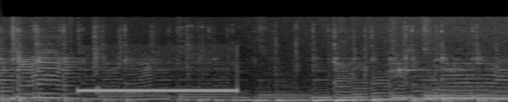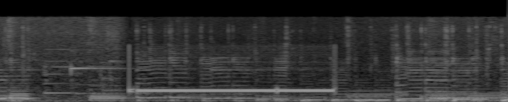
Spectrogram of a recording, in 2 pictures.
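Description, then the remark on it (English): A telephone line rings twice after a number is dialed with the wrong area code, each a steady two-second ringback tone separated by a pause, with a brief beep between them. A busy, music-like background plays underneath. “Did I dial that right?”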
